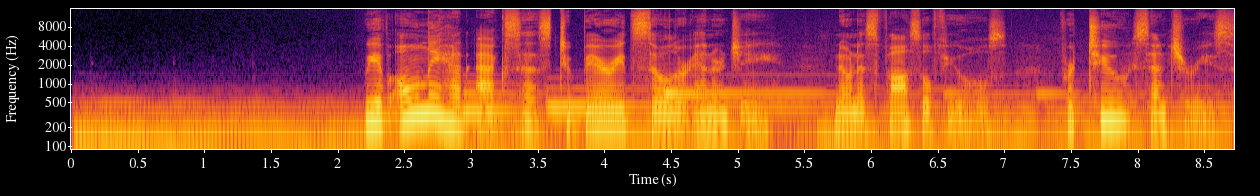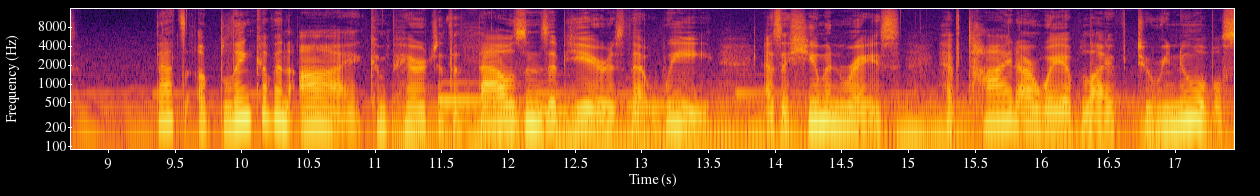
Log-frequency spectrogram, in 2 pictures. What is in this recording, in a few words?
voice narration fragment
